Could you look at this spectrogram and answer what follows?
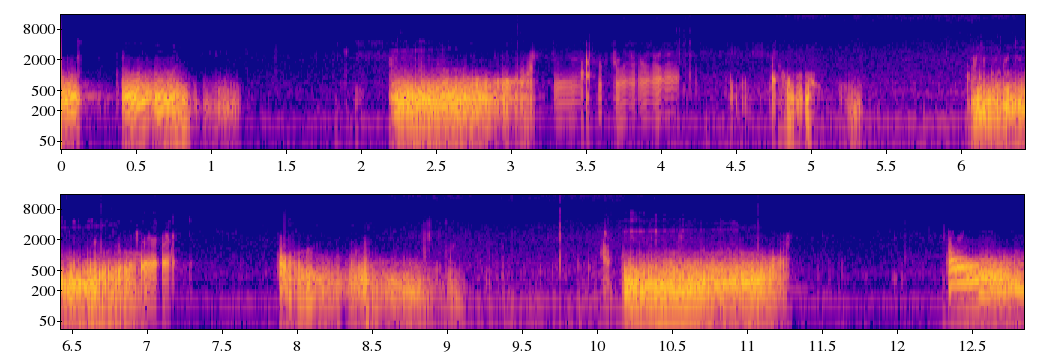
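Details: Repeated gurgling, rumbling bursts lasting about a second each, separated by quiet gaps; stomach growling, ordinary bowel sounds.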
